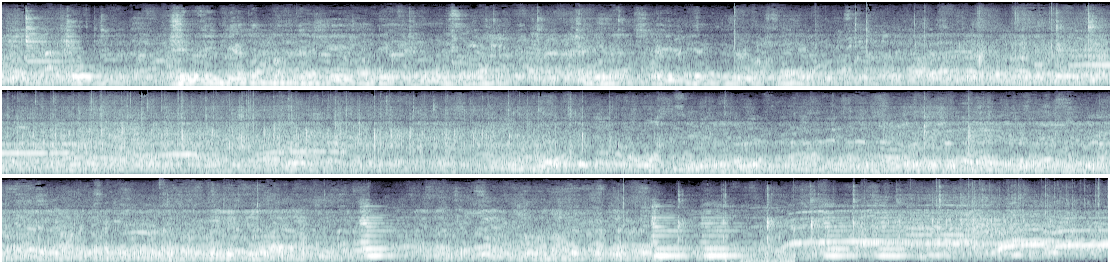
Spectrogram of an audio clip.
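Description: A live band plays loudly on an outdoor stage.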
